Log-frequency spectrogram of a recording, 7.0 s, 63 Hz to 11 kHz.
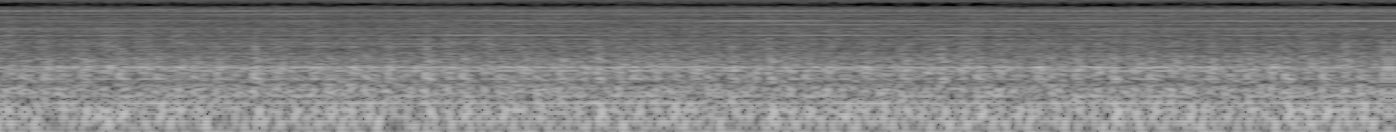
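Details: Hotpoint BHWMXL145 washing machine on a test spin. A steady heavy rumble with an uneven thump roughly once a second. The drum is loose because two spider arms are snapped, not bad bearings as first reported, and the drum is cracked at the back.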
